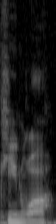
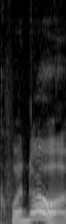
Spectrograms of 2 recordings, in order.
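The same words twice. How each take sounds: First: The word is pronounced differently from its spelling. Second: The word is pronounced the way it is spelled. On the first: The speaker calls it right. "no, it's quinoa" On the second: The speaker calls it wrong. "because that's how it's spelled"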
